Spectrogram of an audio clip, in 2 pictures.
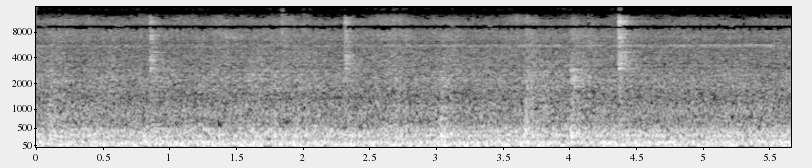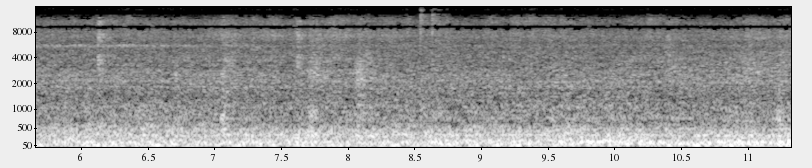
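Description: Running noise inside a resistance-controlled Izuhakone Railway 7000 series electric train: a steady low rumble of wheels on rail, with a few faint clicks scattered through it.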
